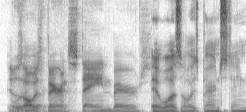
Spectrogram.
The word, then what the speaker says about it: Berenstain: Berenstain Bears, It was always Berenstain Bears. not Berenstein. It's Berenstain Bears.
